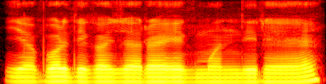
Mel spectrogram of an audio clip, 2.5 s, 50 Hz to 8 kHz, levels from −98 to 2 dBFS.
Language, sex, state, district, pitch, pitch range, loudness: Hindi, male, Tripura, West Tripura, 115 Hz, 110-115 Hz, -16 LUFS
